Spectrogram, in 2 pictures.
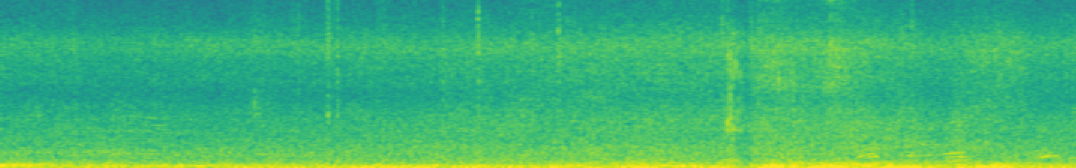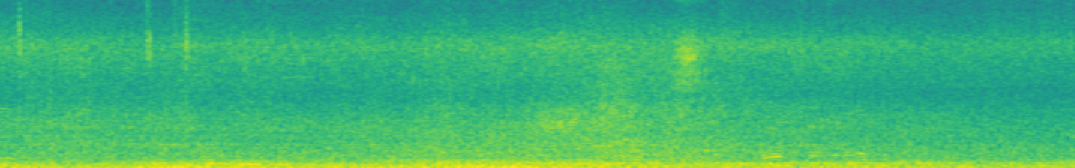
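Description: Steady rushing outdoor background noise, with a few faint crackles.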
